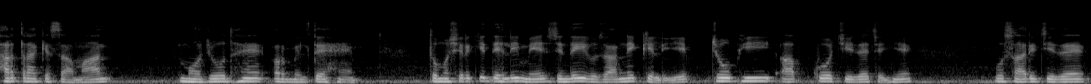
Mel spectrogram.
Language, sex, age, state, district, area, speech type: Urdu, male, 18-30, Delhi, East Delhi, urban, spontaneous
